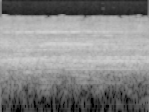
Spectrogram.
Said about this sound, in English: the crowd are excitable and they're making plenty of noise down this end of the stadium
